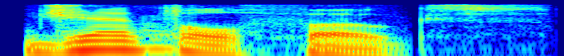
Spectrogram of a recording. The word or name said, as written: gentlefolks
